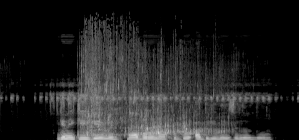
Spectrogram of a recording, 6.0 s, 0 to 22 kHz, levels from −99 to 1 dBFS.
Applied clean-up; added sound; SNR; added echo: none; Liquid; 11 dB; none.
